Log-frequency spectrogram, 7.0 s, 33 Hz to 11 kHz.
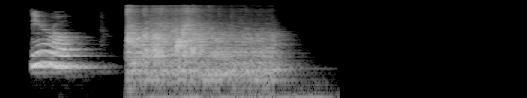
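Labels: At 0.42 seconds, someone says "zero." Then at 1.66 seconds, you can hear splashing.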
